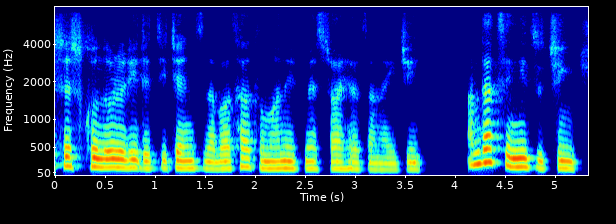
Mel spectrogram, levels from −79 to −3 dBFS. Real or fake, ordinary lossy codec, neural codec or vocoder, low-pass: fake; none; codec, 24 kHz, 0.5 kbps, DualCodec; 7.2 kHz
